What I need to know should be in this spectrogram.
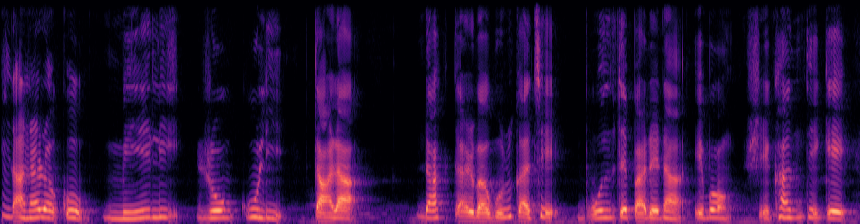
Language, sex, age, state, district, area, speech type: Bengali, female, 60+, West Bengal, Purulia, urban, spontaneous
